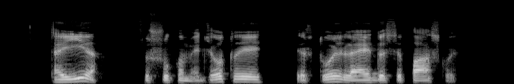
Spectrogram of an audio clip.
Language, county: Lithuanian, Telšiai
